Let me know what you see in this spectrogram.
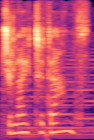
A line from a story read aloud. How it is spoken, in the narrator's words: someone whispered into my ear softly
